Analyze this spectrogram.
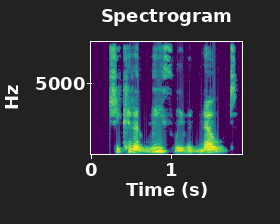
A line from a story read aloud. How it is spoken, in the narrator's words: Donna grumbled to herself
